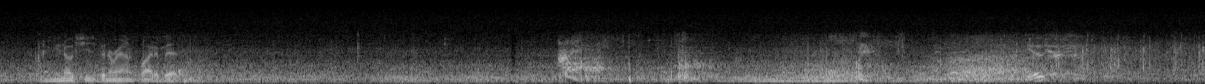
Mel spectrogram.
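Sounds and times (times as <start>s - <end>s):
crowd noise: 5.4s - 12.0s
racket hitting ball: 5.7s - 7.2s.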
